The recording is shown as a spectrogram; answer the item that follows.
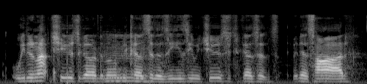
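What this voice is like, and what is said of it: Imitates JFK's voice. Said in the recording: “I want to see now Cage as JFK.”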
